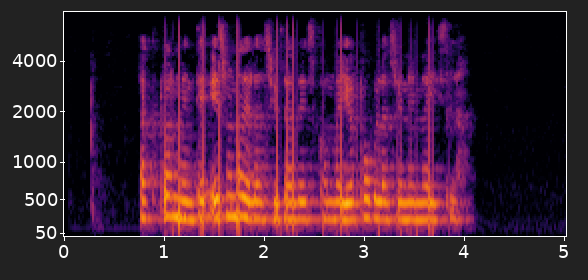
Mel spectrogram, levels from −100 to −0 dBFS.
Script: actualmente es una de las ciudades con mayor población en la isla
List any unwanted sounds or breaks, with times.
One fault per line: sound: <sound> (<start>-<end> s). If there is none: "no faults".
no faults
